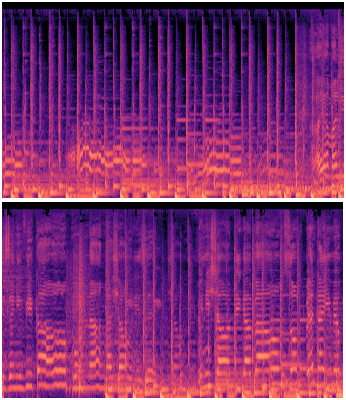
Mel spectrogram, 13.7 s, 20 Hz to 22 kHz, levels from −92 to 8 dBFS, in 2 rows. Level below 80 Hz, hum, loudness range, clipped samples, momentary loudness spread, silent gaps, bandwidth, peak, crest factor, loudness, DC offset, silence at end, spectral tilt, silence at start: -22 dBFS; none; 2 LU; under 0.1%; 4 LU; none; 19 kHz; -6 dBFS; 10 dB; -18 LUFS; under 0.1%; 0 s; -5.5 dB/octave; 0 s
